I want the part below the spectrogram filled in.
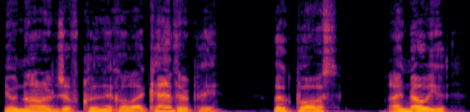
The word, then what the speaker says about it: lycanthropy: "Well, they've got you spouting off about the most detailed aspects of clinical lycanthropy.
